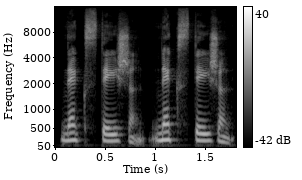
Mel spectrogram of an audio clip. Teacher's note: 중간에 지금 자음이 세 개가 있으니까 중간 삭제. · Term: 중간 T 삭제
